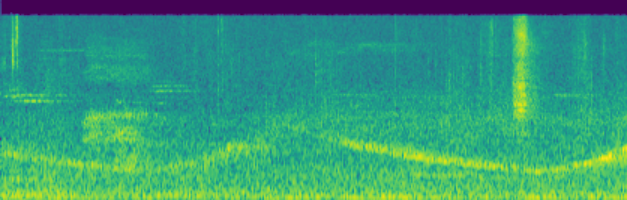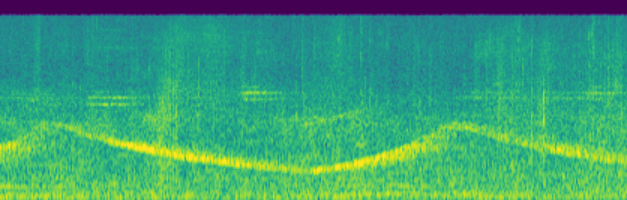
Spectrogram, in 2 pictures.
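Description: Emergency vehicle siren wailing, its pitch sliding slowly down and then back up in long cycles of about five and a half seconds.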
